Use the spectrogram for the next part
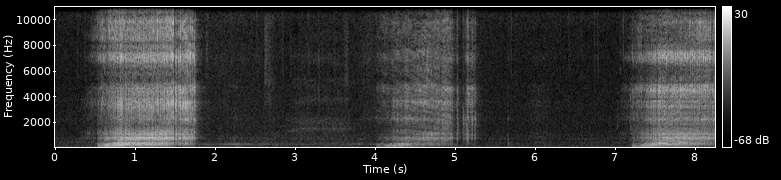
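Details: Heavy, loud snoring: three harsh, rattling breaths, each about a second long, with quiet pauses between.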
